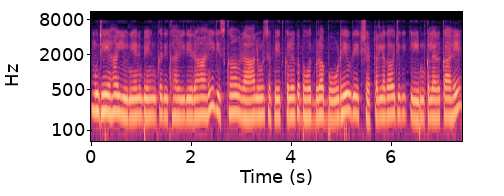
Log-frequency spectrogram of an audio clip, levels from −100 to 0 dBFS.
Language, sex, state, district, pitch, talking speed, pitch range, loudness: Hindi, female, Chhattisgarh, Bilaspur, 180 Hz, 235 wpm, 175-190 Hz, -17 LUFS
